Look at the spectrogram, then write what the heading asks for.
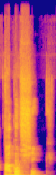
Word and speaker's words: আকস্মিক: হবে আক দন্তস উচ্চারণ করি না আমরা তালব্য উচ্চারণ করি তাহলে কি হলো আকশ আকশিক আকস্ক আকস্মিক আকস্মিক তার মানে নাসিক ও ধ্বনির উপর কিন্তু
